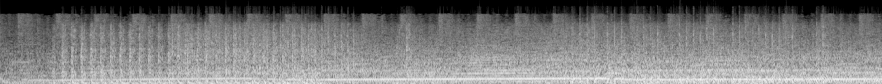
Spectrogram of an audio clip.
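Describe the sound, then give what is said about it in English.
A loud car engine roars, its pitch climbing steadily as the vehicle accelerates away, with a gritty, rattling exhaust throughout and no voices. “Now get in the fucking car and let's roll.”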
